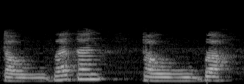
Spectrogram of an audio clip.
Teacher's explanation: یہاں پہ جب ہم وقف کریں گے تو تا کے 2 زبر بھی گر جائیں گے اور تا کے نقطے بھی گر جائیں گے اور ہا کی آواز آئے گی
